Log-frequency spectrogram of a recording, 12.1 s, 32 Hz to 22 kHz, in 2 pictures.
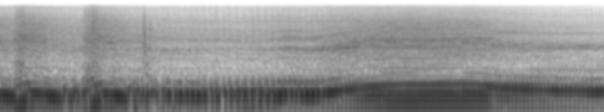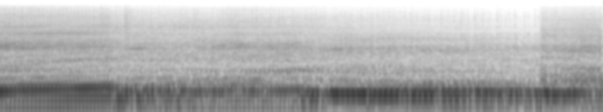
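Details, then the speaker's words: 1982 Honda CX500 twin, neglected for years: revs up then sags to a faltering, uneven idle and dies out at idle; carburetor not working properly, spark plugs on both sides black (too rich), cleaned and gapped; owner suspects removing the idle screw. "the main attraction is of course carburetor um it's just not working properly it's um it dies out when it idles"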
